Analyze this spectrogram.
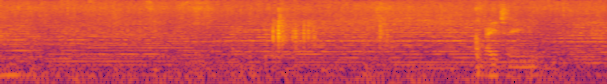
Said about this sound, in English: Disadvantage because of rain.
